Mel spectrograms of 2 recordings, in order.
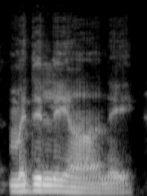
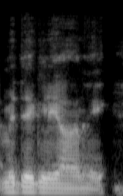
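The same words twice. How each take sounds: First: The G sound in the name is silent. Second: The G sound in the name is pronounced. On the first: This is the way the name really goes. The speaker calls it right. "I know that the G is silent" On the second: This is the easier, Americanized way to say it. The speaker calls it wrong. "Americanized to say it like that"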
